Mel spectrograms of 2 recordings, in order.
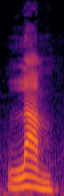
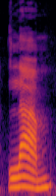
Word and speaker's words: lamb: You do not pronounce the B. The B becomes silent. So, you have climb, bomb, thumb, dumb, comb, lamb, numb, and crumb.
